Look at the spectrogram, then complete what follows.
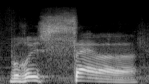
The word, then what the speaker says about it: Bruxelles: Nulisnya Bruxelles, dibacanya Brussels. X-nya menjadi double S, Brussels. Ini L seperti dia perempuan, she. S di ujung tidak dibunyikan.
